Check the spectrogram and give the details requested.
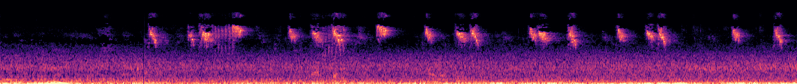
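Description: A small songbird calling: a long run of short, falling chirps, about two a second, starting a couple of seconds in, over a steady low rumble.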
